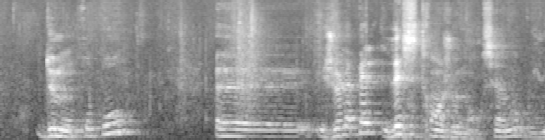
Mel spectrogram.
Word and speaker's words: estrangement: Troisième temps de mon propos, je l'appelle l'estrangement. C'est un mot que vous ne connaissez pas en principe. Ça s'écrit E-S-T-R-A-N-G-E-M-E-N-T. C'est comme l'adverbe étrangement, mais avec un S en plus.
